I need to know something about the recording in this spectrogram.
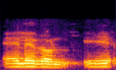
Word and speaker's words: Aileron: তারপর হচ্ছে এলেরন, AILERON, এলেরন। তারপরে তারপর অ্যাজোনিক্স, AZO, ক্যালেরন বানানটা স্যার।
